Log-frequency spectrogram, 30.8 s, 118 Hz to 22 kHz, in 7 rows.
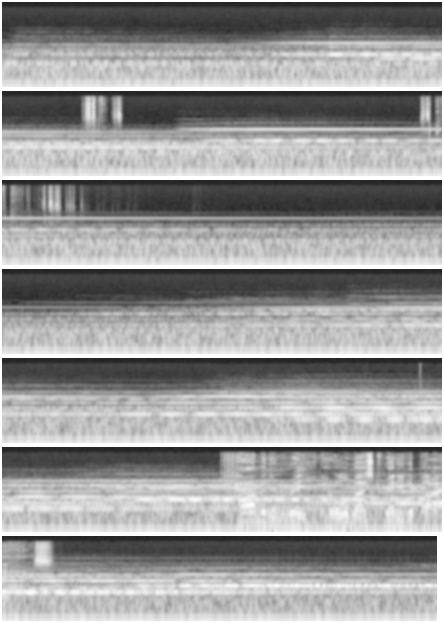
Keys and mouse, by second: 0.9-2.5 drag, 3.3 click, 4.4 drag, 5.1-6.0 drag, 6.5-8.6 drag, 10.1 click, 12.3-13.4 drag, 13.6 Left, 15.8-17.1 drag, 17.1-17.6 typing, 17.9 Return, 19.9 click, 21.2-21.6 drag, 21.8 click, 22.0 typing, 24.1 space, 26.9 space, 28.2 click.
